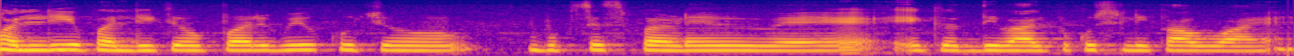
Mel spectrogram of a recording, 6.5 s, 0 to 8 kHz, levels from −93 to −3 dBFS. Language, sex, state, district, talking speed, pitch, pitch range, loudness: Hindi, female, Punjab, Kapurthala, 165 wpm, 220 Hz, 215-230 Hz, -16 LUFS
